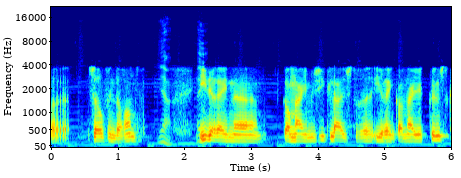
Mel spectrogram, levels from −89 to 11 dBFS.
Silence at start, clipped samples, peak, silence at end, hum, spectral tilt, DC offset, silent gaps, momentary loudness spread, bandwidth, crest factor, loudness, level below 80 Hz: 0 s; under 0.1%; 0 dBFS; 0.05 s; none; -7.5 dB/octave; under 0.1%; none; 14 LU; 6 kHz; 18 dB; -17 LUFS; -58 dBFS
